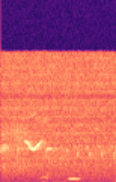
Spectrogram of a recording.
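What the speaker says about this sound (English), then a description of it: "Already sound of cuckoos, beautiful light." Cuckoos calling at evening in Connemara, County Galway, Ireland: two soft, low hoots in quick succession, faint and distant over quiet outdoor ambience.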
